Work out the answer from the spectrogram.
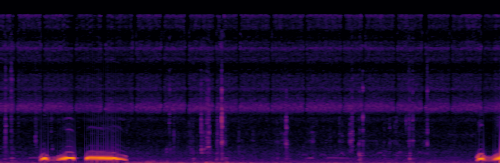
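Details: Spotted dove decoy calling, a caged bird used to lure wild doves: three short hoarse rolled coos in a mid-low register, two close together near the start and one at the end, with quiet background between.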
